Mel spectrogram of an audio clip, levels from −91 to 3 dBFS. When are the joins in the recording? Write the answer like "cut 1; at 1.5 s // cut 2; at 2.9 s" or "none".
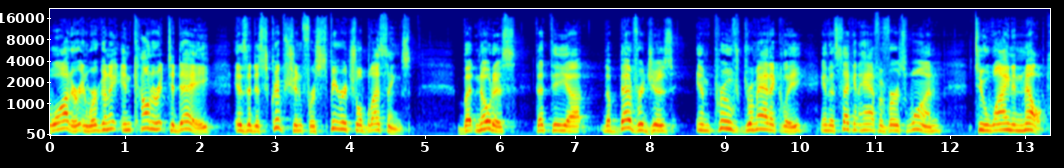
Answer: none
